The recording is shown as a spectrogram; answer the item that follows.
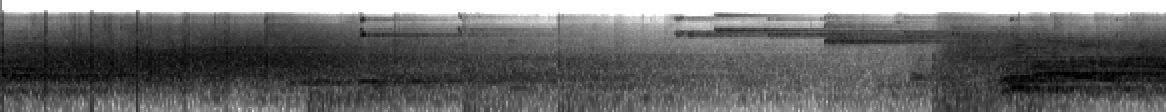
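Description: A basketball bouncing on an indoor court, with voices, over a loud wash of noise that dies down after about two seconds. Short, high squeaks come in the quieter middle, and the noise and voices rise again near the end.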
